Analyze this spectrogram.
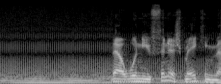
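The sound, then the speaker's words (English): A steady electronic hum recreating the lightsaber's foundation, a TV picture tube buzz blended with a projector hum, sounds alone as a low buzzing drone rich in harmonics, then continues under a speaking voice. “Ben combined the buzz with the projector hum to create the foundation of the lightsaber.”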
